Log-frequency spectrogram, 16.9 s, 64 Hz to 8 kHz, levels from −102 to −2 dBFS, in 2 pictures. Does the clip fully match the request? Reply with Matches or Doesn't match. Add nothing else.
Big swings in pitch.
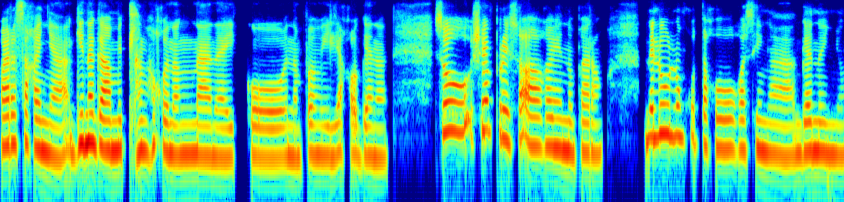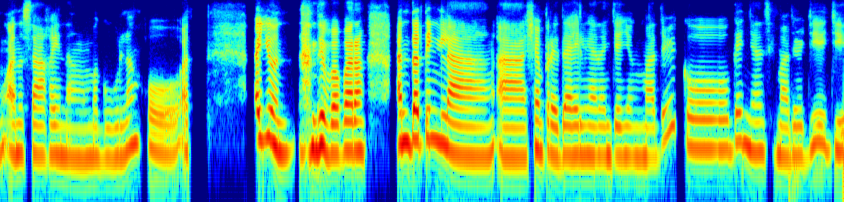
Doesn't match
